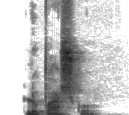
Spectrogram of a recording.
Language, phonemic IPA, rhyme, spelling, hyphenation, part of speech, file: Romanian, /luˈpaʃ.ku/, -aʃku, Lupașcu, Lu‧paș‧cu, proper noun, LL-Q7913 (ron)-Lupașcu.wav
- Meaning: a surname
